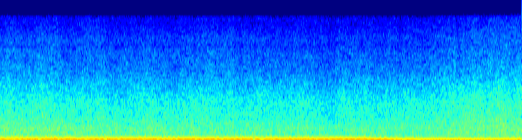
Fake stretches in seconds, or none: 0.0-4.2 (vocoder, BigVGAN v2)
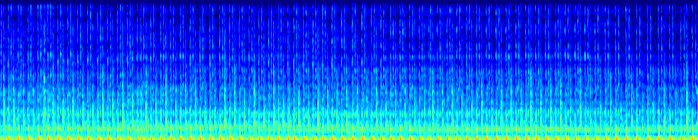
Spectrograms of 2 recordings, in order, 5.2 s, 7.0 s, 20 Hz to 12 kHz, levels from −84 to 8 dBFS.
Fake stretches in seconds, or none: none

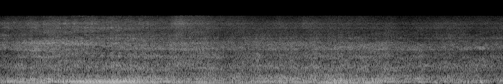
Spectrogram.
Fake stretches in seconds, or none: 0.0-0.6 (codec, SNAC); 1.6-5.0

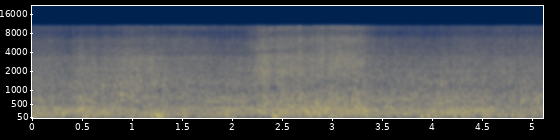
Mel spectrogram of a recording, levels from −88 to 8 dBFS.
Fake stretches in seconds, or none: none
